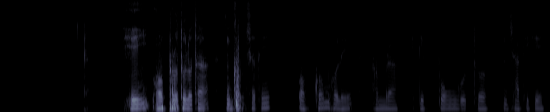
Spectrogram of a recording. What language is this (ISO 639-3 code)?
ben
